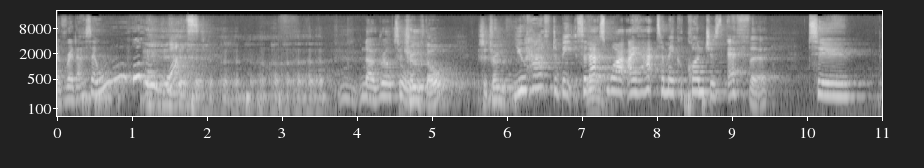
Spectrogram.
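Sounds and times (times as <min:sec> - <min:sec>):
person chuckling and exclaiming: 0:00.6 - 0:04.0.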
